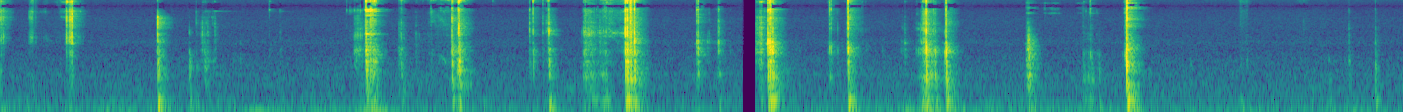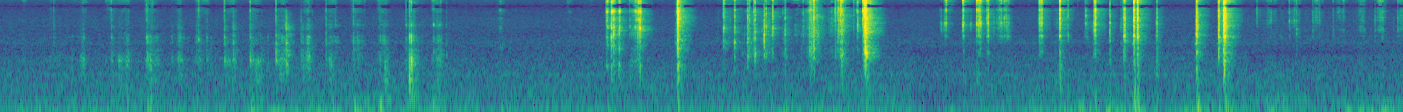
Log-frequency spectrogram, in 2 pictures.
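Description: Small machined metal parts of a full-metal turbofan engine model kit clicking and tapping against each other as they are handled and fitted together. The sharp clicks come in two busy clusters with a quieter stretch in the middle.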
